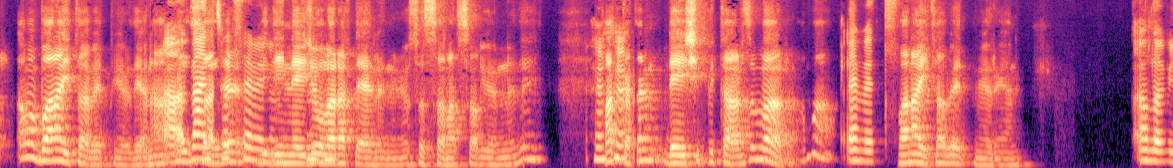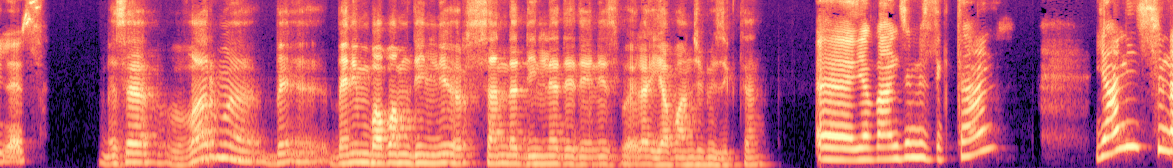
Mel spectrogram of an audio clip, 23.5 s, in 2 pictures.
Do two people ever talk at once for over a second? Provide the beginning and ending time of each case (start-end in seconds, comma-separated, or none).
1.6-3.4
